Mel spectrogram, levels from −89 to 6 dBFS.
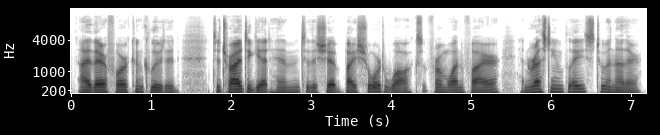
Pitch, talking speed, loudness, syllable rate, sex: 120 Hz, 185 wpm, -19 LUFS, 5.1 syllables/s, male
